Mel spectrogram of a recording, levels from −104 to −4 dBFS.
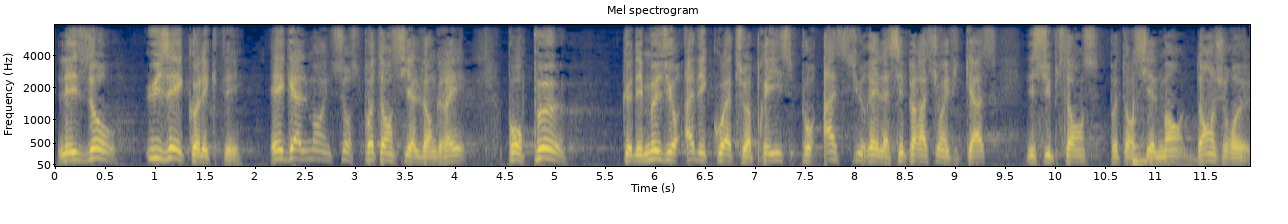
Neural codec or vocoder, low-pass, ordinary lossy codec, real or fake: none; 7.2 kHz; none; real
